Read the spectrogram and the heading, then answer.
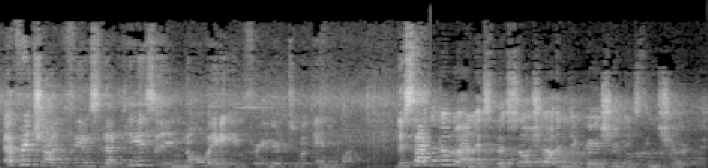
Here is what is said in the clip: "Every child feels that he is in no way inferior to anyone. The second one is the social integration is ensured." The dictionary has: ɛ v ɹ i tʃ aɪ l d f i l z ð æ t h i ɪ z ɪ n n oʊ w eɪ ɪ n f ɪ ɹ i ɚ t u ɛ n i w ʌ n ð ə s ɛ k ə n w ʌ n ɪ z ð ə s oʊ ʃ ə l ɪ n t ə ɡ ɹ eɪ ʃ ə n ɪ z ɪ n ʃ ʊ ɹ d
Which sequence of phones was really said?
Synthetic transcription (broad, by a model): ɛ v ɹ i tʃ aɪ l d f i l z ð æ t h i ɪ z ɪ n n oʊ w eɪ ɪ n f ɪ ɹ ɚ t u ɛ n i w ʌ n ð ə s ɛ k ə l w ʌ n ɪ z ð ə s oʊ ʃ ə l ɪ n t ə ɡ ɹ eɪ ʃ ə n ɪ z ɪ n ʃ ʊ ɹ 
